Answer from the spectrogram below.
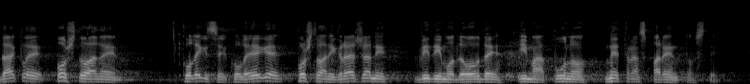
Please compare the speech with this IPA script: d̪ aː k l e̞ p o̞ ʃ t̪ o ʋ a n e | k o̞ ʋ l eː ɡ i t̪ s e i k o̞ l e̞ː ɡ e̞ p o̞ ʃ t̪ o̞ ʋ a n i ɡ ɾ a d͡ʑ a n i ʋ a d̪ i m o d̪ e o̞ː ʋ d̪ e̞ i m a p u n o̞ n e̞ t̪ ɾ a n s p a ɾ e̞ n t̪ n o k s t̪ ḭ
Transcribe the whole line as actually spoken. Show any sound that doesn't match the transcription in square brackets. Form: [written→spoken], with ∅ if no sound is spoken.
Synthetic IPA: d̪ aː k l e̞ p o̞ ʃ t̪ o ʋ a n e | k o̞ [ʋ→∅] l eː ɡ i t̪ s e i k o̞ l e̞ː ɡ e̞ p o̞ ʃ t̪ o̞ ʋ a n i ɡ ɾ a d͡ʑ a n i ʋ [a→i] d̪ i m o d̪ [e→a] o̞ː ʋ d̪ e̞ i m a p u n o̞ n e̞ t̪ ɾ a n s p a ɾ e̞ n t̪ n o [k→∅] s t̪ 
